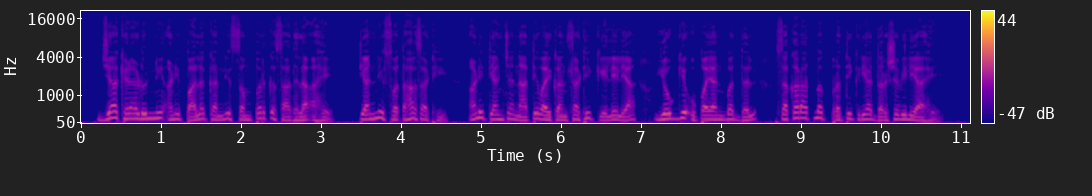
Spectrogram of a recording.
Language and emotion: Marathi, neutral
